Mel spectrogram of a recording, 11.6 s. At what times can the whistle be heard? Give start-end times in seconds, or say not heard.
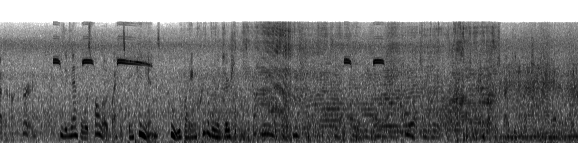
1.1-3.0, 6.8-7.7.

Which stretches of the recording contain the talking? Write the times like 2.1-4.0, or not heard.
0.0-11.5.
